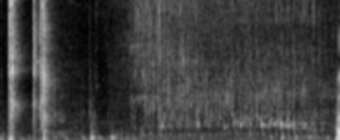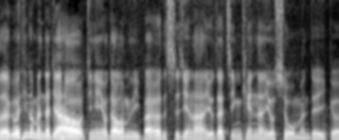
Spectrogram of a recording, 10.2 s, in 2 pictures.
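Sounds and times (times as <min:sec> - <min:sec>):
sparkling water fizzing: 0:01.8 - 0:05.1
speech: 0:05.0 - 0:10.1.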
